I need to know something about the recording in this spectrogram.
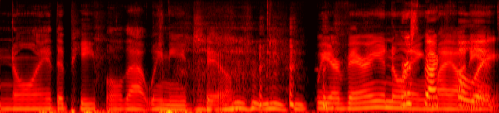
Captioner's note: laugh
